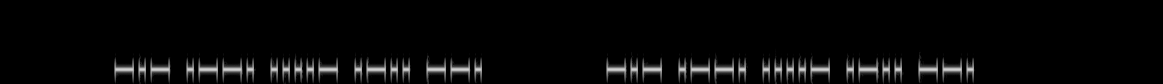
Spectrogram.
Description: Morse code, heard as a keyed tone, about 20 wpm, 700 Hz. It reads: KP4LG KP4LG
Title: DXCC-100 Call Signs - 5 Characters - Repeated 2x - 20wpm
